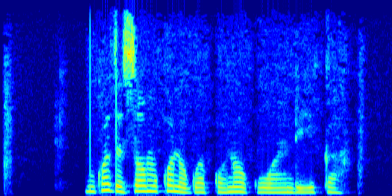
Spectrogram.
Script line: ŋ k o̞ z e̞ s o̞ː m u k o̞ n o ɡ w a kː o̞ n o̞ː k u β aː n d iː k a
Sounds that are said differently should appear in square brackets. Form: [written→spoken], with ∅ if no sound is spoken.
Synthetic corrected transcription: ŋ k o̞ z e̞ s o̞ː m u k o̞ n o ɡ w a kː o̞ n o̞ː k u [β→w] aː n d iː k a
